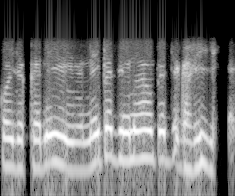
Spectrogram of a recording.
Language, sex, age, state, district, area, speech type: Dogri, male, 18-30, Jammu and Kashmir, Udhampur, rural, conversation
